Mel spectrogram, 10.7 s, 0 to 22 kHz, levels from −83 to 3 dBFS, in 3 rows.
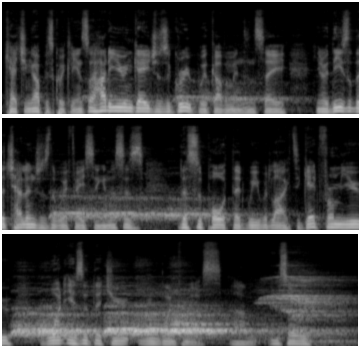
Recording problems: animal sounds; very loud; throughout; 1 dB above the speech

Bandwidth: 16 kHz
